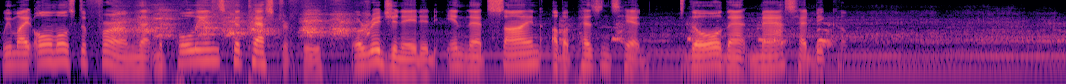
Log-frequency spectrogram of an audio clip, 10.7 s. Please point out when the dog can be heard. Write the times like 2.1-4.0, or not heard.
1.1-3.8, 5.5-8.3.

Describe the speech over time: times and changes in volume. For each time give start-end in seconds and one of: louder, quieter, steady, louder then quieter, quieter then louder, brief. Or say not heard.
0.0-8.4 steady.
